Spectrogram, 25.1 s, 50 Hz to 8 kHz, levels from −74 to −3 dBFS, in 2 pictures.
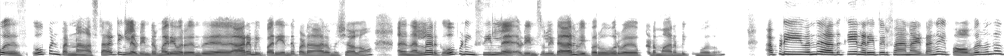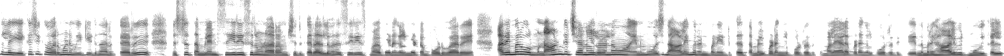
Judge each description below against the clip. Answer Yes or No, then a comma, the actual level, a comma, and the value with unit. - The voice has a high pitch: Yes, high, 225 Hz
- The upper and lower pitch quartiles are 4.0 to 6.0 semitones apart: Yes, average, 4.5 semitones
